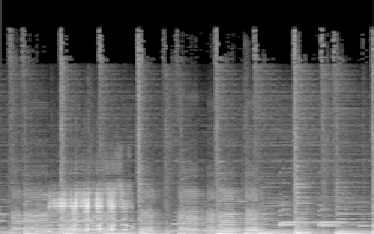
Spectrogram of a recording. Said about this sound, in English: Listen and find. Goat.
